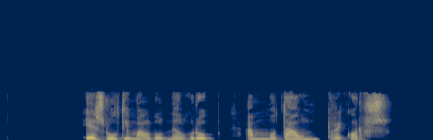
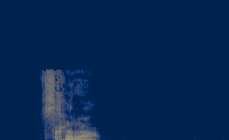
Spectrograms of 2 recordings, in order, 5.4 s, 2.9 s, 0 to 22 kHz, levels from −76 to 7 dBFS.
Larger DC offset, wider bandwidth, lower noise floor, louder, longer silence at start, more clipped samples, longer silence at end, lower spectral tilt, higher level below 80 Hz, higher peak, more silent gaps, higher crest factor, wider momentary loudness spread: neither; second, 8 kHz vs 11.5 kHz; first, under -90 dBFS vs -79 dBFS; first, -20 LUFS vs -29 LUFS; first, 1.05 s vs 0.5 s; neither; second, 0.6 s vs 1.65 s; about the same, -4 dB/octave vs -4 dB/octave; second, -62 dBFS vs -56 dBFS; first, -2 dBFS vs -12 dBFS; first, 2.77-2.85 s vs none; about the same, 18 dB vs 22 dB; about the same, 9 LU vs 11 LU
